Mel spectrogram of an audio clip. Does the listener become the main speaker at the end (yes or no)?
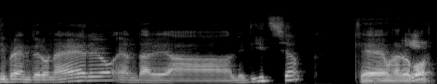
no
